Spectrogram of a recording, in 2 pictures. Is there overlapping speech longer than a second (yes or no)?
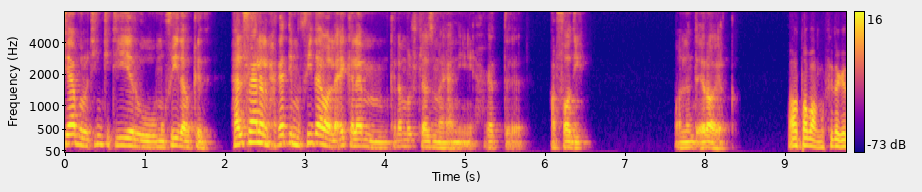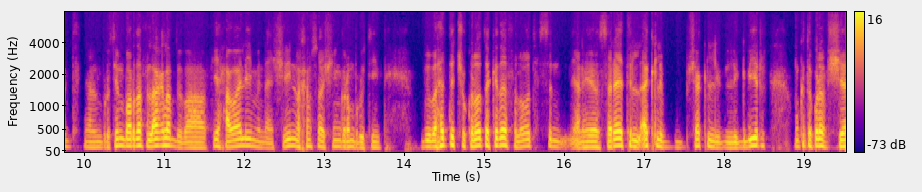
no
